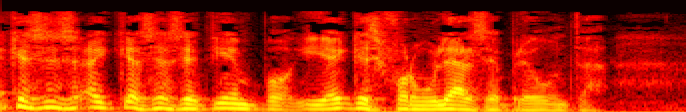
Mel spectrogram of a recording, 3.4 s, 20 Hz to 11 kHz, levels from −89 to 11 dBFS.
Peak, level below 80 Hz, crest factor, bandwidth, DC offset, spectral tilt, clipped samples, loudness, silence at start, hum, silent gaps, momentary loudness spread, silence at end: 0 dBFS; -38 dBFS; 16 dB; 8 kHz; 1%; -6.5 dB/octave; under 0.1%; -16 LUFS; 0 s; none; none; 8 LU; 0.4 s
